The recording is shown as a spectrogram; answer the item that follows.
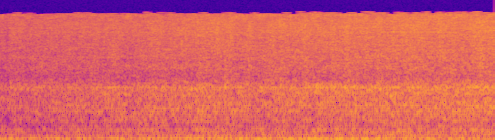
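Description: Steady background noise: a low rumble under an even hiss, with no distinct event.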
